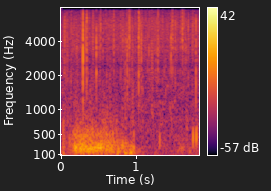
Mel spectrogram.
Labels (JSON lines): {"label": "biophony, growl", "recorder": "SoundTrap 600 or HydroMoth"}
